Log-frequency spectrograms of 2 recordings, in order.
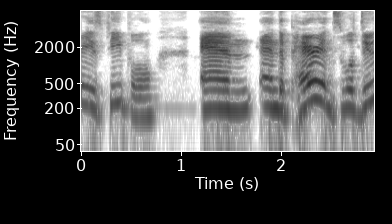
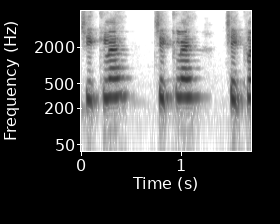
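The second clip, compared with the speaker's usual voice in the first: put-on high-pitched small child voice calling out; 6 semitones higher than usual. Describing kids knocking on car windows at the border, imitating little kids selling gum. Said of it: "they knock on your window and they're like".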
